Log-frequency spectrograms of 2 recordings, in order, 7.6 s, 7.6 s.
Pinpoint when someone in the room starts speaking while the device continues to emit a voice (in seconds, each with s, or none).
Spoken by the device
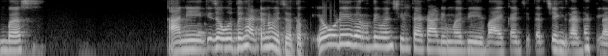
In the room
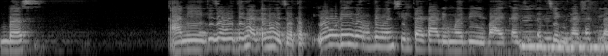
6.1 s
